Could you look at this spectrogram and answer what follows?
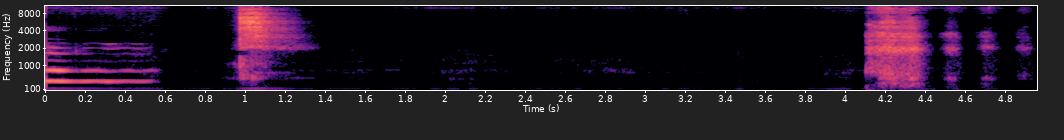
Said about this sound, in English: Oh, it's annoying when people say bless you after you sneeze.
